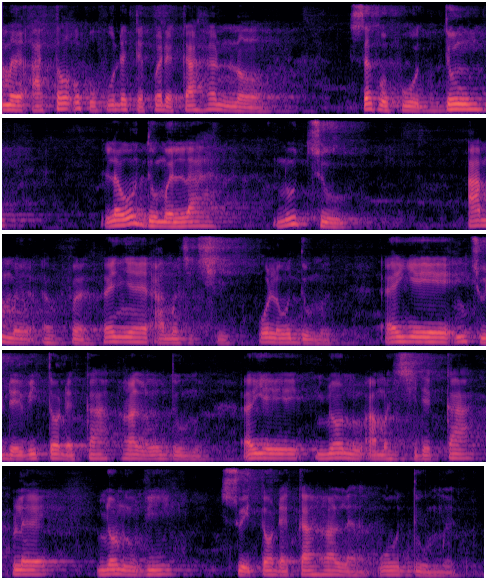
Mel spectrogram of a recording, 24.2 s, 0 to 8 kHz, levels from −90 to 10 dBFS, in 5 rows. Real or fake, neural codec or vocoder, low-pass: fake; codec, 24 kHz, 6 kbps, HILCodec; 7.2 kHz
